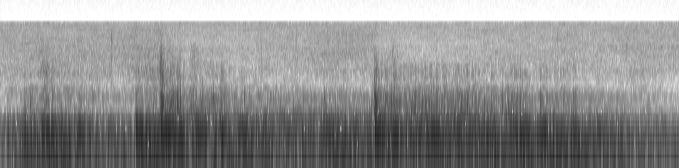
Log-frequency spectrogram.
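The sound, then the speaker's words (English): An ordinary window screen is shaken and amplified as a radio sound effect, used on the Star Spangled Theater, to imitate distant thunder: a deep, continuous rolling rumble lasting several seconds, with a couple of brief crackling bursts around the middle. No one speaks. “Now, wouldn't you be surprised to know that what you hear as thunder was simply an ordinary window screen being shaken and the sound being increased or amplified?”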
